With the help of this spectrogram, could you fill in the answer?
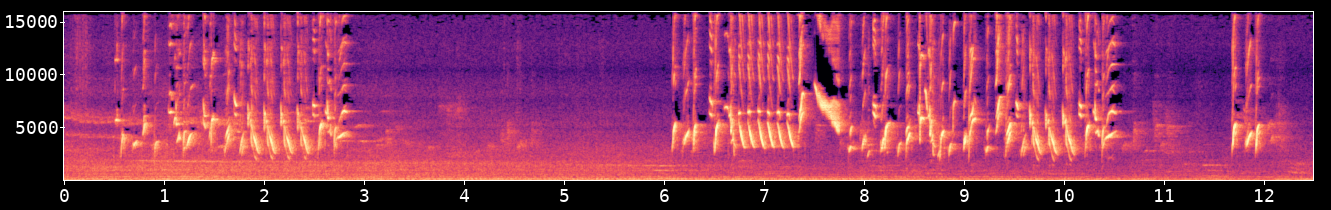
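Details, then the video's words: European goldfinch song in two long bursts of rapid twittering, with rhythmic repeated buzzy notes and tinkling trills separated by several seconds of quiet, plus a brief final chirp. "GOLDFINCH SINGING 1H Chant Chardonneret اسمع واستمتع صوت الحسون البري Jilguero Campero"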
